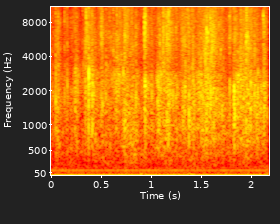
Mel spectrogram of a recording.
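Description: A studio audience applauding, many hands clapping at once.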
